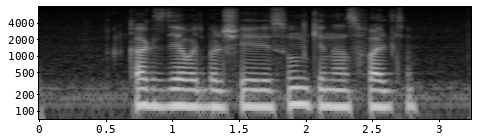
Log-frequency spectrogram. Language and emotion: Russian, neutral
